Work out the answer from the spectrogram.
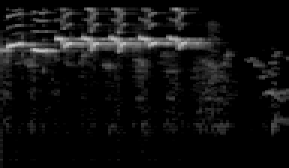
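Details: Bar-winged prinia song, loud and clear, played to provoke caged birds into singing: a rapid, high, chattering trill of buzzy notes lasting about a second and a half, then fading, with no other sounds.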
